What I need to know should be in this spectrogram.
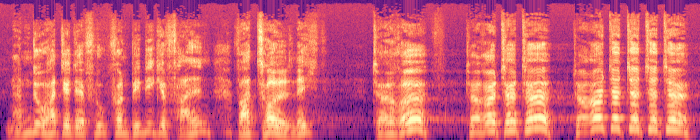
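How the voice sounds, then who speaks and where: An actor voicing a kind, good-natured talking elephant who trumpets in elephant talk. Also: male voice, sits high, lively intonation, a little slow, vocal fry, breathy edge, full character voice. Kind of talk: audio drama acting.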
